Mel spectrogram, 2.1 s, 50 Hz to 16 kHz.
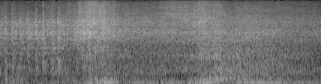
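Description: A 1967 Chevrolet Chevy II with a ZZ4 V8, long tube headers and dual Flowmaster exhaust revs up close and loud, a deep rumbling idle swelling into two throaty throttle blips.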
